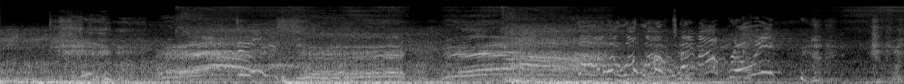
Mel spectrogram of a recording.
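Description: A man roars and screams with strain.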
